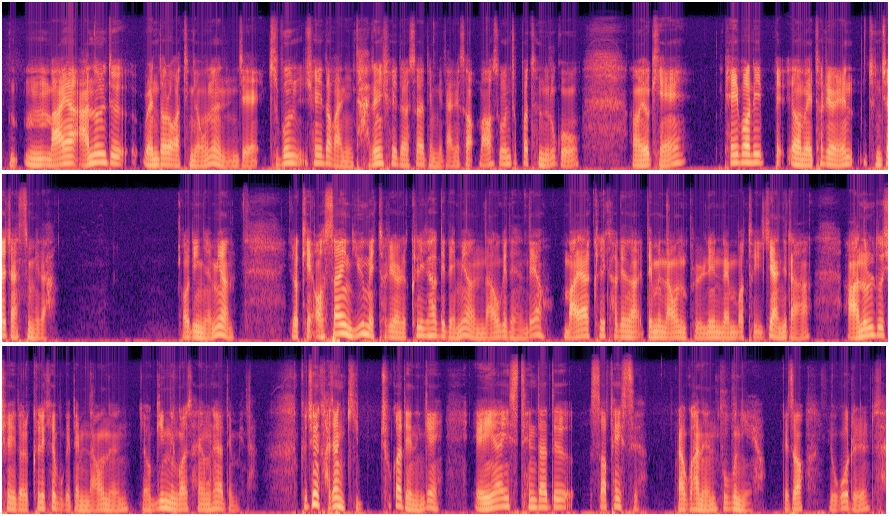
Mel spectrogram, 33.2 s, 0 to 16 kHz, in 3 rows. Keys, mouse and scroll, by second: 3.8 alt+right click, 5.9-15.4 right drag, 17.1 click, 18.4 click, 22.3 click, 28.0 click.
